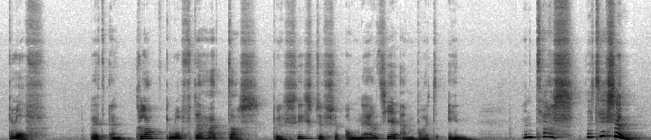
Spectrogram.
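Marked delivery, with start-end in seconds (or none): 6.5-7.9 very high, loud, delighted, glad call-out. A lady sees her lost bag land beside them, calling out happily. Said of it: "riep de mevrouw blij".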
